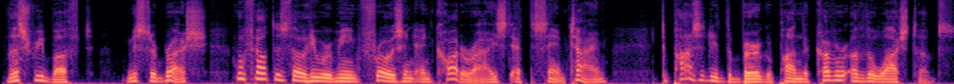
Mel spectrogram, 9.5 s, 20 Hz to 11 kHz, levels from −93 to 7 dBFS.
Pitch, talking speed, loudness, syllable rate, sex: 135 Hz, 175 wpm, -17 LUFS, 4.8 syllables/s, male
